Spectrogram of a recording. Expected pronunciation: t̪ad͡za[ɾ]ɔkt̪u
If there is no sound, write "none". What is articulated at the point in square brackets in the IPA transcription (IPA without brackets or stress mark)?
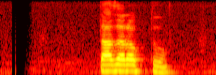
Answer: ɾ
